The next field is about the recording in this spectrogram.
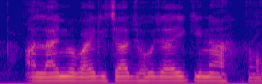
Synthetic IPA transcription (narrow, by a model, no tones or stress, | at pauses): ənlainmebajɾit͡ʃaɾd͡ʒɦod͡ʒaekina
